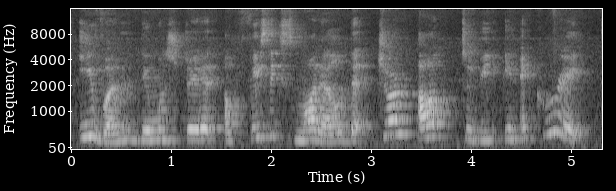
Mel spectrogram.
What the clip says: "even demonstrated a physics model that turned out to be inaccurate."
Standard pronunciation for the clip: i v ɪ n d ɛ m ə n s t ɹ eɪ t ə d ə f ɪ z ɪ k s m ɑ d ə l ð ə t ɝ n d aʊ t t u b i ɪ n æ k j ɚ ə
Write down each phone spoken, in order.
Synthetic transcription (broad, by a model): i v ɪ n d ɛ m ə n s t ɹ eɪ t ə d ə f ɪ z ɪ k s m ɑ d ə l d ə t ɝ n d aʊ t t u b i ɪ n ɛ k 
